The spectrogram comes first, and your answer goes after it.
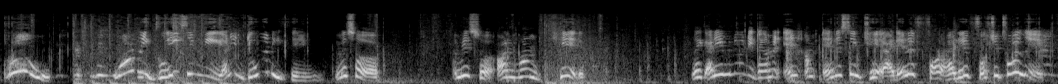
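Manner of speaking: high-pitched pleading denial; indignant protest. Retold or imitated. Accused kid telling teacher he didn't do it, high protest.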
